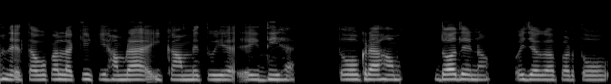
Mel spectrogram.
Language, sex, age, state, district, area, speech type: Maithili, female, 18-30, Bihar, Muzaffarpur, urban, spontaneous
